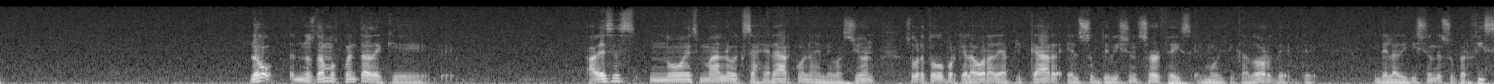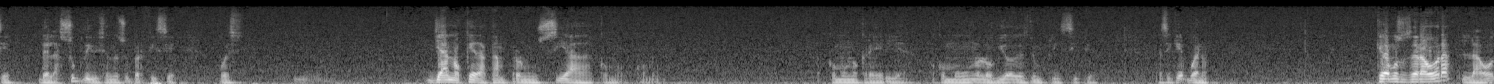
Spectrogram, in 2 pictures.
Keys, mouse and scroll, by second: 1.3-5.3 middle drag, 5.6 KP_7, 7.3-8.3 shift+middle drag, 10.7 right click, 11.4 middle click, 12.4 middle click, 12.9 shift+right click, 13.3-15.2 shift+middle drag, 15.4 shift+middle click, 16.3 shift+middle click, 17.6 KP_7, 20.8-23.4 middle drag, 23.6-29.5 middle drag.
